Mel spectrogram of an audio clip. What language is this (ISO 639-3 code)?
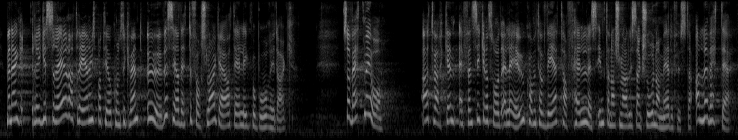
nor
